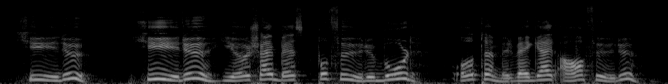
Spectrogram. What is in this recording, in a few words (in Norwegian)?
kjyru, Numedalsmål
